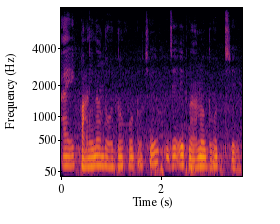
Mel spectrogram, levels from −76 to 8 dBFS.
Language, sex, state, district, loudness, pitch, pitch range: Gujarati, male, Gujarat, Valsad, -20 LUFS, 120 Hz, 115-120 Hz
